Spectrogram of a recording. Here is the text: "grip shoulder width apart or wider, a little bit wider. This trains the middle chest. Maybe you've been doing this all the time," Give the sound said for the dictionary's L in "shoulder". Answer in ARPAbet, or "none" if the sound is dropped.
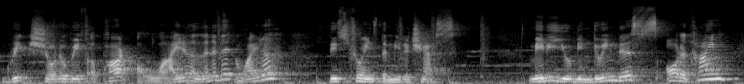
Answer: none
